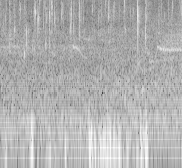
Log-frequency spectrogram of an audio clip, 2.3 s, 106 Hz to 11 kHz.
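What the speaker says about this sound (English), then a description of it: "when you pour water on the truck, you see the water deflecting right off that little finger" Water poured onto the body of a 2015 Chevrolet Colorado pickup truck splashes and drips in soft, uneven bursts, quiet and close.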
